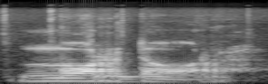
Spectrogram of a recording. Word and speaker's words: Mordor: So this is the word Mordor. It's the only time Wait. Okay. you have to roll your R's.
